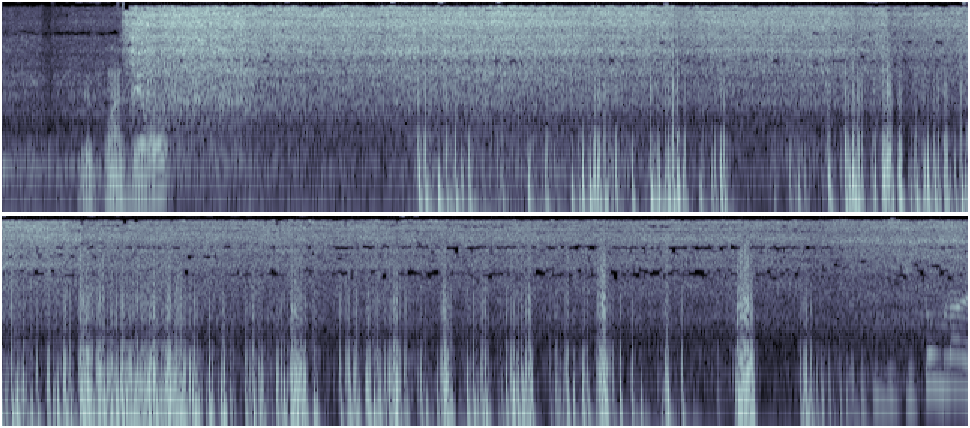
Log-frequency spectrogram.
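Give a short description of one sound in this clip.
A plasma torch hisses and crackles loudly as it cuts metal.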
